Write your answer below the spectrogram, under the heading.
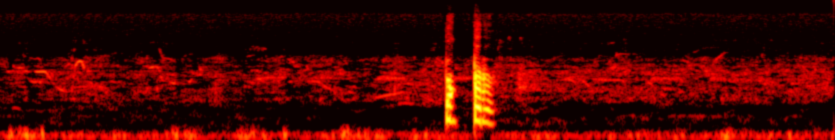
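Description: A black francolin gives two quick, harsh, grating notes in close succession, over a low rumbling background.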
